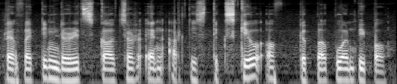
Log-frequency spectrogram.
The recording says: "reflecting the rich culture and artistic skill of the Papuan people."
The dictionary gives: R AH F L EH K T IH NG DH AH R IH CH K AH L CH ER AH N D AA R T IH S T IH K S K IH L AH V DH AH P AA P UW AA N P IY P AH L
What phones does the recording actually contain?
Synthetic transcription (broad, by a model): R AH F L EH K T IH NG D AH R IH S K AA L CH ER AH N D AA R T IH S T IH K S K IH L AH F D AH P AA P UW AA N P IY P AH L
